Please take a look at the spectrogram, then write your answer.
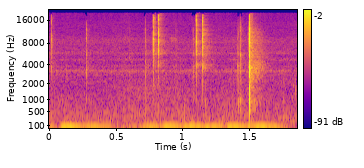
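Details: Old Shimano shifter from the 100GS group set after cleaning with brake cleaner: four crisp, distinct clicks in about two seconds with no drag. The ratchet is indexing freely; normal clicks.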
